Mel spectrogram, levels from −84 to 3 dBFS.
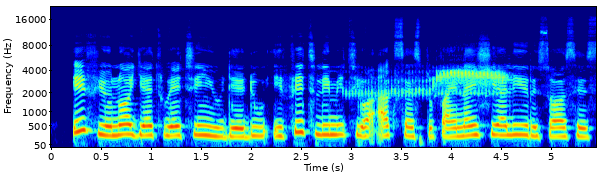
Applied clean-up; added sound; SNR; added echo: neural mask model RNNoise.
